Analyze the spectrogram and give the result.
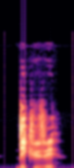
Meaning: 1. to remove (grapes, wine, etc.) from a vat 2. to sober up; to sleep it off (to recover from the effects of self-induced acute alcohol intoxication)
- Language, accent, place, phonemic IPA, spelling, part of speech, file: French, France, Lyon, /de.ky.ve/, décuver, verb, LL-Q150 (fra)-décuver.wav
